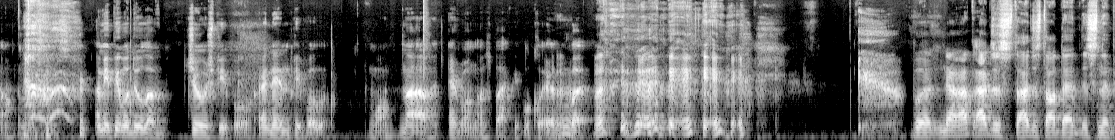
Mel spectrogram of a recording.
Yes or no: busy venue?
no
